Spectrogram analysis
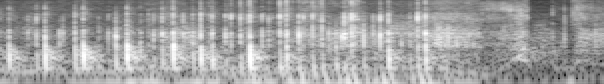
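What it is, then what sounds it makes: Fabric clutch bag. A black woven fabric clutch bag lies on a table while its textured surface is tapped and scratched with fingertips and nails. Quick, dry, close-up taps follow one another with short bursts of scratchy rustle between them, fading to a soft fabric brush at the end.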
